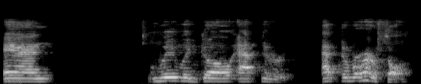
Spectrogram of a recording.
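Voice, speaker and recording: An older man recalls old times in an easygoing, rambling way, stopping and restarting often. His voice sits at a middle pitch. The sound has a noticeable room echo around it. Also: takes it slowly. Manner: rambling, many fillers and restarts. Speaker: rock band singer and guitarist. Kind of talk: casual interview storytelling. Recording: echoey room.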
